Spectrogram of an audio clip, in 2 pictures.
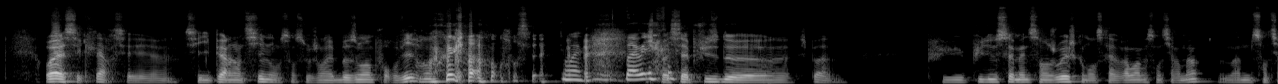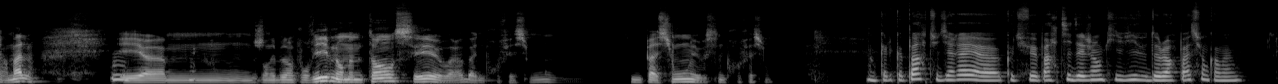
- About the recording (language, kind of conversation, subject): French, podcast, Comment la musique t’aide-t-elle à exprimer tes émotions ?
- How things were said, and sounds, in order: laughing while speaking: "carrément, c'est"; chuckle; drawn out: "hem"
